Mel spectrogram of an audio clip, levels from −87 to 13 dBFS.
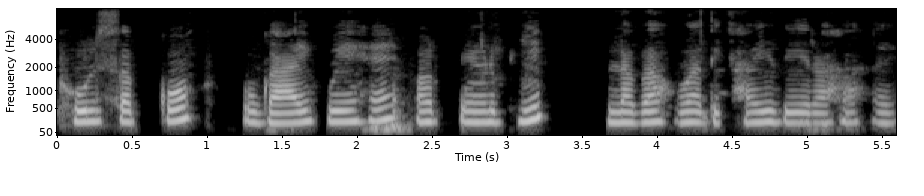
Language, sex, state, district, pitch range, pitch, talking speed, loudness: Hindi, female, Chhattisgarh, Balrampur, 210-225 Hz, 215 Hz, 160 wpm, -20 LUFS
